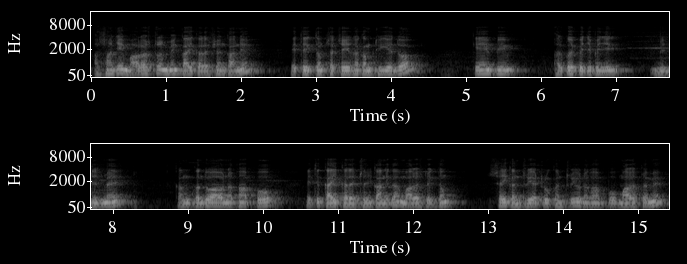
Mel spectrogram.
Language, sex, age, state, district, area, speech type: Sindhi, male, 45-60, Maharashtra, Thane, urban, spontaneous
